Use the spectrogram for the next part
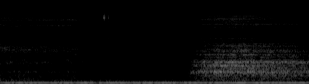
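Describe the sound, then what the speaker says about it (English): Slow, deep meditation breathing drawn in through the nose and let out through the mouth, heard as soft airy hisses with a brief pause between them, faint and close, with no talking. "in through the nose, out through the mouth, deep breathing"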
